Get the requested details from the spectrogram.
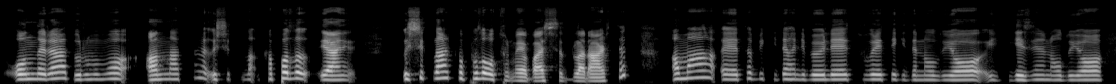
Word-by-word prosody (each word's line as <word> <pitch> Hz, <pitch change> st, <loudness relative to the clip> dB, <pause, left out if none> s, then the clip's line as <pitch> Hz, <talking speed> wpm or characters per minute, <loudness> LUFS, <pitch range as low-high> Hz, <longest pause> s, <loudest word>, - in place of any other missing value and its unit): onlara 250 Hz, -, +3 dB
durumumu 235 Hz, +5 st, -2 dB, 0.2 s
anlattım 240 Hz, +5 st, 0 dB
ve 270 Hz, -, -7 dB
ışıkla 235 Hz, 0 st, -9 dB
kapalı, 270 Hz, +2 st, +3 dB
yani, 210 Hz, -1 st, +5 dB, 0.5 s
ışıklar 285 Hz, +4 st, +1 dB
kapalı 270 Hz, -1 st, +2 dB
oturmaya 190 Hz, -8 st, +1 dB
başladılar 165 Hz, -1 st, +1 dB
artık. 160 Hz, -, +3 dB, 0.4 s
Ama, 295 Hz, +4 st, +1 dB
eee, 230 Hz, -1 st, 0 dB
tabii 255 Hz, -1 st, -10 dB
ki 230 Hz, -3 st, -28 dB
de, 245 Hz, -, -1 dB
hani, 225 Hz, -2 st, -6 dB
böyle 225 Hz, 0 st, +1 dB
tuvalete 230 Hz, +1 st, -3 dB
giden 215 Hz, -1 st, -12 dB
oluyor, 205 Hz, 0 st, 0 dB
ııı, 200 Hz, 0 st, -12 dB
gezinen 215 Hz, +2 st, -3 dB
oluyor. 210 Hz, 0 st, -1 dB
230 Hz, 135 wpm, -22 LUFS, 210-250 Hz, 0.5 s, yani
